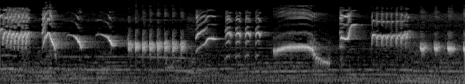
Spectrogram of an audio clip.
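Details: Asian pied starling singing a varied song with canary imitations: sweeping whistles, buzzy trills, quick rattled notes and a long descending slur, packed densely without pause.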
